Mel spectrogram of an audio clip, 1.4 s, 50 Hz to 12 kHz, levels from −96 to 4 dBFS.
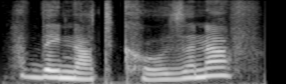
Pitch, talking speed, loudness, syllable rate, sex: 235 Hz, 210 wpm, -17 LUFS, 6.3 syllables/s, female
